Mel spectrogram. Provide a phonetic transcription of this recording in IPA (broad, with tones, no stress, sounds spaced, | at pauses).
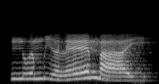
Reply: n u˧ ə̯ m i˧˩ ə̯ l ɛː˧˥ m aː˩ j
